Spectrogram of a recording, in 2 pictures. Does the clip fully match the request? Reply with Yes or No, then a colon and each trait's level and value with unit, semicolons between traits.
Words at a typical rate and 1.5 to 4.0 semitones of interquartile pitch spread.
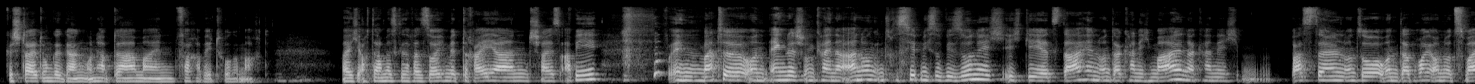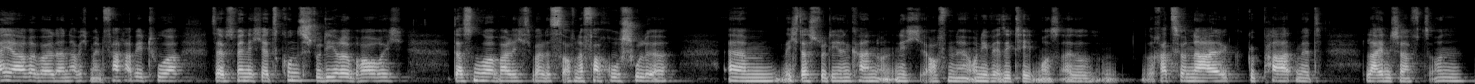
No: fast, 195 wpm; average, 2.8 semitones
